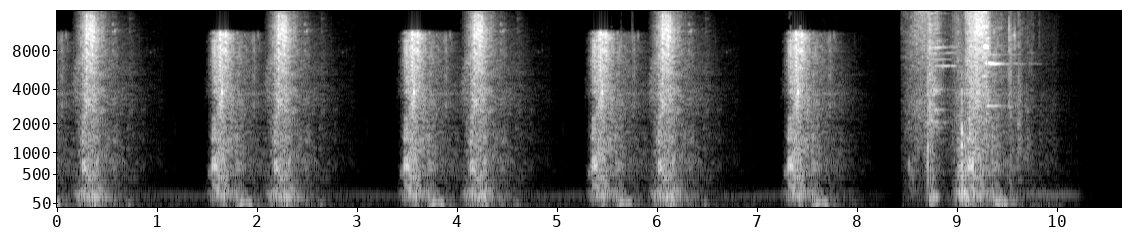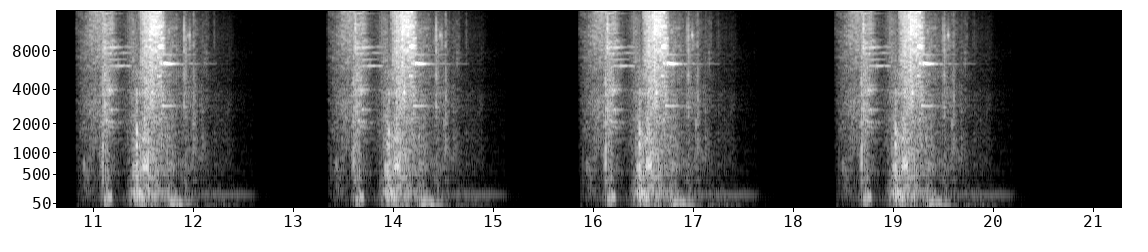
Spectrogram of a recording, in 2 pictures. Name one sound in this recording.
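A knife swishes and scrapes as it is drawn and twirled, in quick repeated bursts.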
